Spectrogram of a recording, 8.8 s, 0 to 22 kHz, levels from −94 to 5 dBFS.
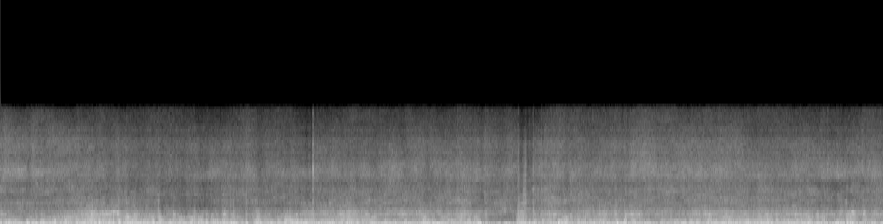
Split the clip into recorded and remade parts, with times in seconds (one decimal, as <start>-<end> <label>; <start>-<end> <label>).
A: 0.0-8.8 remade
